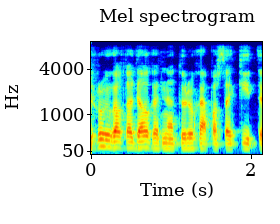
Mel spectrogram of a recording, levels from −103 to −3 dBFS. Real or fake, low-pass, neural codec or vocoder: real; 7.2 kHz; none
